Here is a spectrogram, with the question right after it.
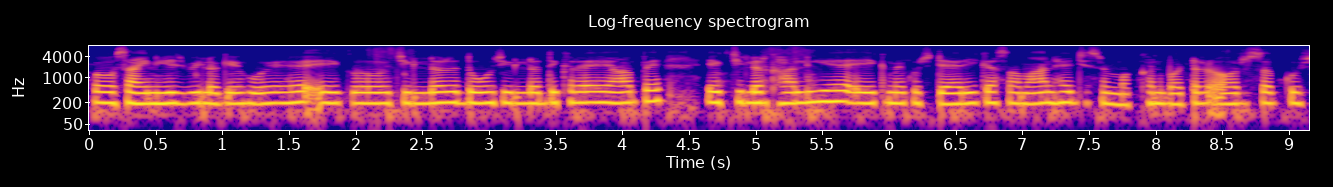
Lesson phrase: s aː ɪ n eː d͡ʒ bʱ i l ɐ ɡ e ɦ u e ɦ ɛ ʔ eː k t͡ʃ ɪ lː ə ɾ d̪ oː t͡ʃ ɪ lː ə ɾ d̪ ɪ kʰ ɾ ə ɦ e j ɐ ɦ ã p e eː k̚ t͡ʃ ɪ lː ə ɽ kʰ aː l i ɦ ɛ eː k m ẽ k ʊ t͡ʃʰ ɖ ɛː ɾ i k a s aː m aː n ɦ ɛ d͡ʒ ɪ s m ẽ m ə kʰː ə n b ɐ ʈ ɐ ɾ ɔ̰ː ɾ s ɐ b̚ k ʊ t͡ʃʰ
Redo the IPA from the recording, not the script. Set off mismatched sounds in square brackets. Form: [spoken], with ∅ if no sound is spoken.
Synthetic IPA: s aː ɪ n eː d͡ʒ bʱ i l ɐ ɡ e ɦ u e ɦ ɛ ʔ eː k t͡ʃ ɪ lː ə ɾ d̪ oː t͡ʃ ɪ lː ə ɾ d̪ ɪ kʰ ɾ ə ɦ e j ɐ ɦ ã p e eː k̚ t͡ʃ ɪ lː ə [ɾ] kʰ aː l i ɦ ɛ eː k m ẽ k ʊ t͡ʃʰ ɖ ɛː ɾ i k a s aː m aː n ɦ ɛ d͡ʒ ɪ s m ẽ m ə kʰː ə n b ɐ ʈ [ə] ɾ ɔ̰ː ɾ s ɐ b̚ k ʊ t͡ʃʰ

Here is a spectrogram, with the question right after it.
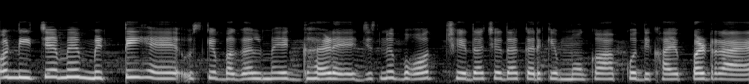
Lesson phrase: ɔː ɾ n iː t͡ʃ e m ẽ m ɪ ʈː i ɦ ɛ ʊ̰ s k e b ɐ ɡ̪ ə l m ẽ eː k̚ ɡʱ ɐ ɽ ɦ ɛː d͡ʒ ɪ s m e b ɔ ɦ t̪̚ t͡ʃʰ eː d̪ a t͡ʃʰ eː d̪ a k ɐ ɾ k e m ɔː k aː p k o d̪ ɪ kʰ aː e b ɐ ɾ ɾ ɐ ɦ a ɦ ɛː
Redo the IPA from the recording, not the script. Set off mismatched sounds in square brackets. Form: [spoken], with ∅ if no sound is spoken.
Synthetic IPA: ɔː ɾ n iː t͡ʃ e m ẽ m ɪ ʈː i ɦ ɛ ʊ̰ s k e b ɐ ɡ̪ ə l m ẽ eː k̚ ɡʱ ɐ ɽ ɦ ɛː d͡ʒ ɪ s m [ẽ] b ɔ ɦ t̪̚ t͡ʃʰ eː d̪ a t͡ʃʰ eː d̪ a k ɐ ɾ k e m ɔː k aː p k o d̪ ɪ kʰ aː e [p] ɐ [ɽ] ɾ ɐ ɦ a ɦ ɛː

